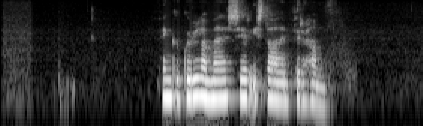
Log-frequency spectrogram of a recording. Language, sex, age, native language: Icelandic, female, 30-39, Icelandic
